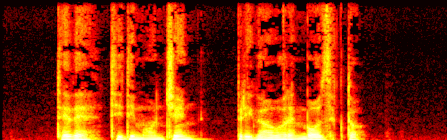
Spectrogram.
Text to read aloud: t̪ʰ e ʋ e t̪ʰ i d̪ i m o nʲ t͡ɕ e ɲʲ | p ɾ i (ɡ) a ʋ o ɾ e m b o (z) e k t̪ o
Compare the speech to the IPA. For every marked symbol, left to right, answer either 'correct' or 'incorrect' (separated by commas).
correct, correct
